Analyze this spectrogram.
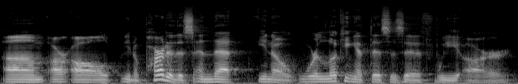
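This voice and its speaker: A man's voice: fairly low pitch, moderate pace. A man co-hosting a casual podcast, reading passages aloud and talking them through with many fillers and restarts. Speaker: co-host.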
